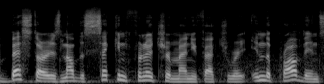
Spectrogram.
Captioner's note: speaking French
